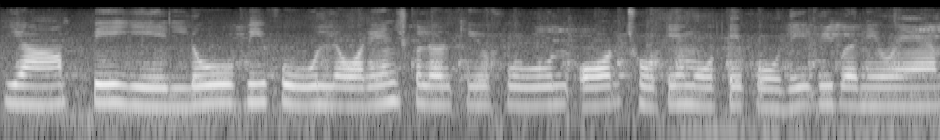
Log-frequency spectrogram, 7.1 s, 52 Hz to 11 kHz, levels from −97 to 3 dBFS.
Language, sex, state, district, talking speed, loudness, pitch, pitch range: Hindi, female, Rajasthan, Bikaner, 145 wpm, -16 LUFS, 205 Hz, 200-210 Hz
